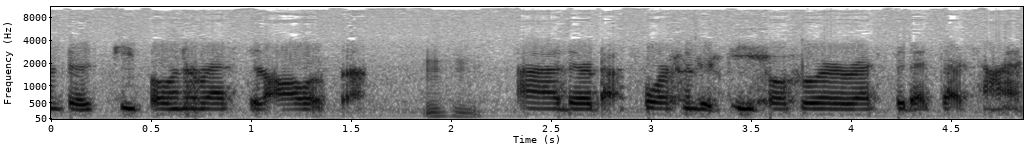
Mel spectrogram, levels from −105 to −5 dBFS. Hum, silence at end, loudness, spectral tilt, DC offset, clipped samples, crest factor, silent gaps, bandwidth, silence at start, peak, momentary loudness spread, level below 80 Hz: none; 0 s; -12 LUFS; -6 dB/octave; under 0.1%; under 0.1%; 12 dB; none; 10 kHz; 0 s; 0 dBFS; 11 LU; -62 dBFS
